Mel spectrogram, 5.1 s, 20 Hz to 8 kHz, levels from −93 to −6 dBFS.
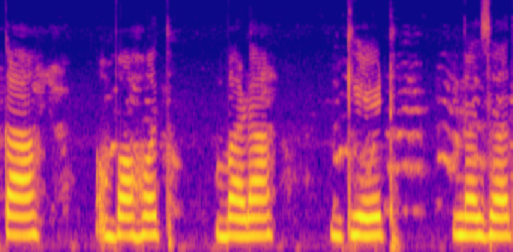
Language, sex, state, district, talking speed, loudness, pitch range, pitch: Hindi, female, Madhya Pradesh, Dhar, 60 wpm, -13 LUFS, 215-230 Hz, 220 Hz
